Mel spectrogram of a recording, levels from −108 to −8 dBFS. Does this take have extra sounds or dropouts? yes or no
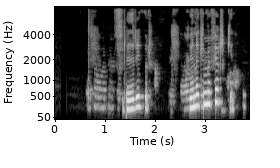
yes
